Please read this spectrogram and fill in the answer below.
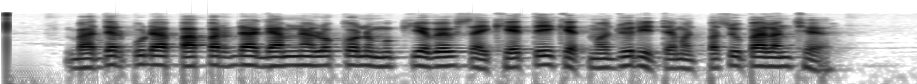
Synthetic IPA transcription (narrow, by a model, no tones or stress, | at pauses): bad̪əɾpuɽapapəɾɖaɡamnalokonomʊkʰjəʋjəʋsajkʰet̪ikʰet̪məd͡ʒuɾit̪eməd͡ʒpəʃupalənt͡ʃʰḛ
